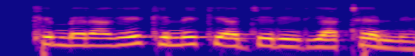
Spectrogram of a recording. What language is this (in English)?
Kikuyu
